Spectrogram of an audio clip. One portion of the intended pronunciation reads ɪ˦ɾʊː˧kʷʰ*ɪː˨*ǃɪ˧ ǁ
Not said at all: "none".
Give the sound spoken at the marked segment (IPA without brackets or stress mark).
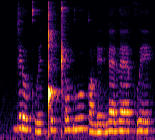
ɪː˨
